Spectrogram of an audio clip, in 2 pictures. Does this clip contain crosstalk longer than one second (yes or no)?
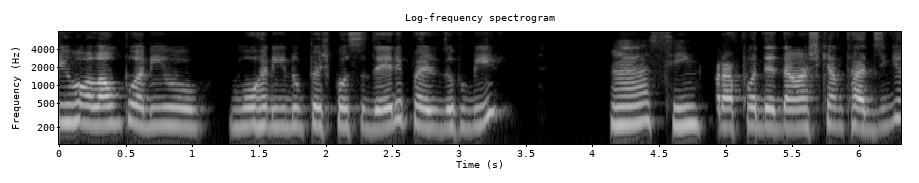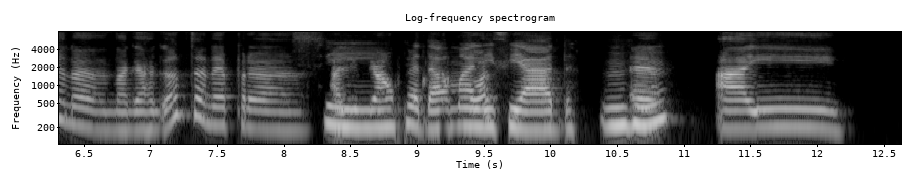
yes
